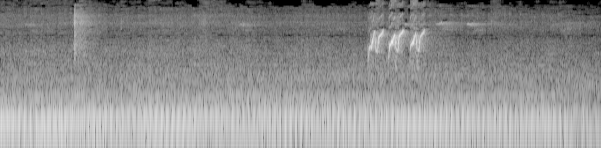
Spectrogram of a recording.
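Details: A single brisk phrase of three bright, liquid notes from a ruby-throated bulbul, used as a lure song for training caged birds, with a faint click earlier and a steady low hum.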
